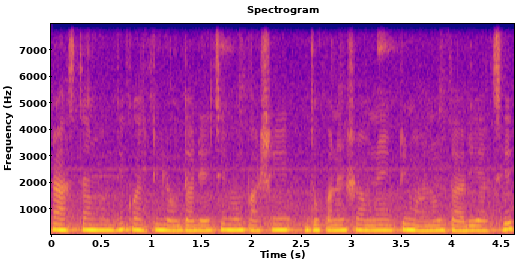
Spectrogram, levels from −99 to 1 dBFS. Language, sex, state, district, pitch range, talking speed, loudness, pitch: Bengali, female, West Bengal, North 24 Parganas, 190-210 Hz, 195 wpm, -13 LUFS, 200 Hz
